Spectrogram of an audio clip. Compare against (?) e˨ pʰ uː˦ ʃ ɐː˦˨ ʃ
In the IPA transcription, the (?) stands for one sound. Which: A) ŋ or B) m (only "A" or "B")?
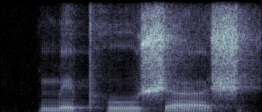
B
